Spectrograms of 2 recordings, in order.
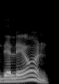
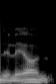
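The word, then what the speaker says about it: De León: When I used to say his name, Kevin De Leon, because when I talked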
